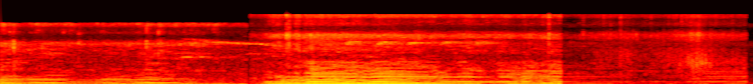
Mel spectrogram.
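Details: Deep humming drone of a violet carpenter bee, Mazovia, Poland, rising in strength midway, holding steady for about three seconds, then fading. Soft bird chirps are heard in the background.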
